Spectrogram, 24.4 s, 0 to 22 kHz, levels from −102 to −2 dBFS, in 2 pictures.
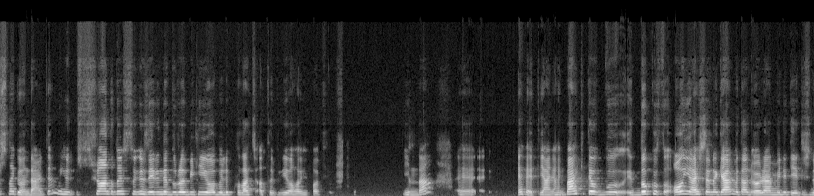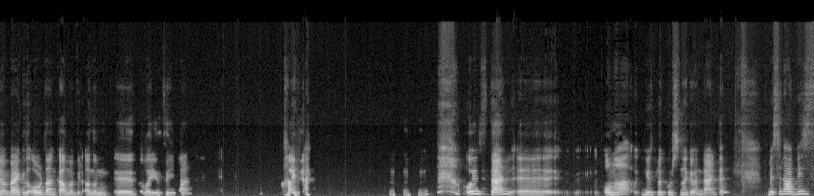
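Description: A skip ahead at 6.13 to 6.24 s drops about 0.4 s of speech. Later audio was already queued, so playback jumps forward with no gap, joining the two sides of the cut almost directly and leaving part of the speech missing.

A jitter buffer speed-up follows from 6.81 to 9.02 s. The receiver held more audio than it aims for and trimmed short pitch-period pieces again and again, about 0.2 s in all. The speech runs at roughly 108% pace at unchanged pitch, sounding hurried.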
